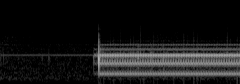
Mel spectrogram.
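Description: Telephone ringback tone, the ringing that a caller hears while the call connects: after a near-quiet first second, a steady tone starts about a second in and holds.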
